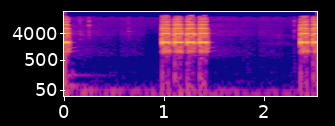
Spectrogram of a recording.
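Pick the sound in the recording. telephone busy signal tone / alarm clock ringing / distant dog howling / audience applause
alarm clock ringing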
